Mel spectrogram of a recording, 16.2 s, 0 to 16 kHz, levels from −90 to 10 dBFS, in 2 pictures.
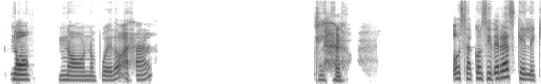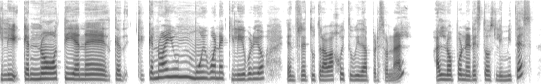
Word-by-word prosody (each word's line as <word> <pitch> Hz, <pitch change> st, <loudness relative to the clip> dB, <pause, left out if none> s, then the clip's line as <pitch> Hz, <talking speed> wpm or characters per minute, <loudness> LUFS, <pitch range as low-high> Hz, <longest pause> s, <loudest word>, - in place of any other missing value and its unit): No, 215 Hz, -2 st, +7 dB, 0.4 s
no 185 Hz, -1 st, -2 dB
no 185 Hz, -1 st, -8 dB
puedo, 185 Hz, +1 st, -3 dB
ajá. 200 Hz, -, 0 dB, 2.4 s
Claro -, -, +2 dB, 1.5 s
O 245 Hz, +2 st, +3 dB
sea, 235 Hz, 0 st, 0 dB
¿consideras 255 Hz, +5 st, +6 dB
que 240 Hz, -, -1 dB
el 220 Hz, -2 st, -2 dB
equili 205 Hz, -1 st, 0 dB
que 220 Hz, -, +1 dB
no 235 Hz, +2 st, +2 dB
tiene, 215 Hz, -3 st, +3 dB
que 205 Hz, -2 st, -6 dB, 0.4 s
que 255 Hz, -, 0 dB
no 285 Hz, +2 st, -1 dB
hay 325 Hz, +2 st, +3 dB
un 325 Hz, -1 st, -1 dB
muy 270 Hz, -1 st, -2 dB
buen 265 Hz, 0 st, -2 dB
equilibrio 235 Hz, +1 st, -3 dB, 0.3 s
entre 185 Hz, +1 st, -7 dB
tu 200 Hz, -, -11 dB
trabajo 195 Hz, +4 st, -2 dB
y -, -, -11 dB
tu 195 Hz, -, -12 dB
vida 185 Hz, -1 st, -4 dB
personal?, -, -, -2 dB, 0.5 s
¿al 205 Hz, +3 st, -1 dB
no 205 Hz, 0 st, -2 dB
poner 195 Hz, -3 st, -1 dB
estos 200 Hz, -1 st, -7 dB
límites? 190 Hz, -, -4 dB
215 Hz, 130 wpm, -25 LUFS, 195-250 Hz, 2.4 s, No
